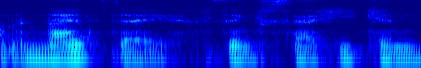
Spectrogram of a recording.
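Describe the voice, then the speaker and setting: Somewhat breathy and dark, mellow in tone, a man speaks at a medium pitch. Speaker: book reviewer. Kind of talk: casual book review to camera. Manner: hesitant, rambling.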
